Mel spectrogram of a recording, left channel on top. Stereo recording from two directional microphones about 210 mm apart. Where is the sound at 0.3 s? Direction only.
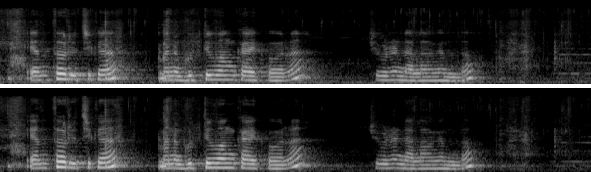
20° right (ahead or behind).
